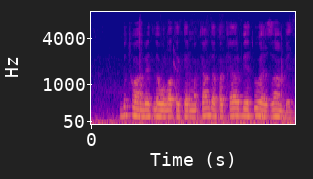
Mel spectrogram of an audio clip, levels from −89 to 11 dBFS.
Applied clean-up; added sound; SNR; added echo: none; Bird; 14 dB; reverberation time 0.4 s.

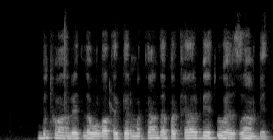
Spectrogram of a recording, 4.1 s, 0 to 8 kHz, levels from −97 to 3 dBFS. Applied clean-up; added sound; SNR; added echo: neural mask model DeepFilterNet 3.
